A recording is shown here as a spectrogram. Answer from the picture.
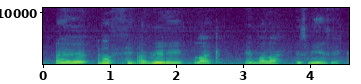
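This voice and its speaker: A woman with an English accent, fairly low pitch, monotone, flat intonation, and a very slow pace. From England. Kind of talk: casual talk to camera. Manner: droning, low-energy.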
